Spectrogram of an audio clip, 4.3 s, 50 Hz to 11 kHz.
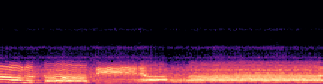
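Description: A 1909 acoustic 78 rpm record of a tenor with orchestra playing on an EMG Mk Xb horn gramophone with a bamboo needle. A held note with vibrato slides down at the start and gives way to a string of shorter notes.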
